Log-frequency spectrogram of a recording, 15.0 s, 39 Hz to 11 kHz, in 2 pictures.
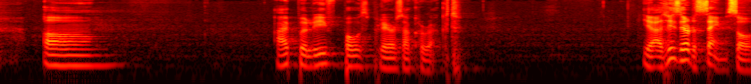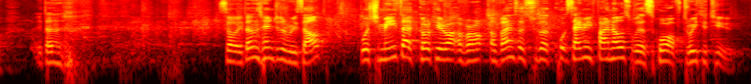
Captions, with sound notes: I believe both players are correct. Yeah, these are the same. So it doesn't-- [APPLAUSE] So it doesn't change the result, which means that Gurkeerat advances to the semifinals with a score of 3-2.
